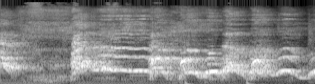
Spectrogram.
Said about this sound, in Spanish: Perritos vueltos locos, problemas técnicos. Bueno, ustedes dispensarán si soy oyó un cambio en el audio, porque tuve que huir de mi locación anterior porque los perros se volvieron locos.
